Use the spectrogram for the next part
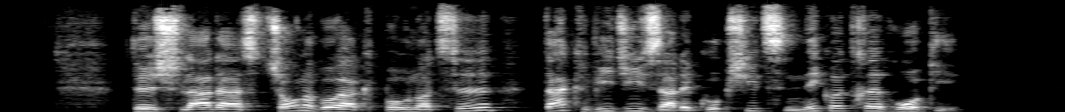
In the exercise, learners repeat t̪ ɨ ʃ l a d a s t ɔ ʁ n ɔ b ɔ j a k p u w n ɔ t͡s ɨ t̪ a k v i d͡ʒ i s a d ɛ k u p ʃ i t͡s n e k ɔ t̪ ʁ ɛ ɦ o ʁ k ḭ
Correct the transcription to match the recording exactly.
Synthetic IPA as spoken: t̪ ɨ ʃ l a d a s t͡ʃ ɔ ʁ n ɔ b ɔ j a k p ɔ w n ɔ t͡s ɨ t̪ a k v i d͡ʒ i z a d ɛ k u p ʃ i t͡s n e k ɔ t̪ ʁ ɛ ɦ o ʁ k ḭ

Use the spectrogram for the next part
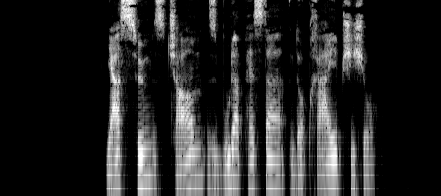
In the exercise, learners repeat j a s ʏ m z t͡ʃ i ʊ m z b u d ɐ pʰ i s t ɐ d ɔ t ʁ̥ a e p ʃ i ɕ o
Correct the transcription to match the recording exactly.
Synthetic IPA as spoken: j a s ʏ m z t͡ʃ a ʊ m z b u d a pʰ ɛ s t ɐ d ɔ p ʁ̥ a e p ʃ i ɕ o

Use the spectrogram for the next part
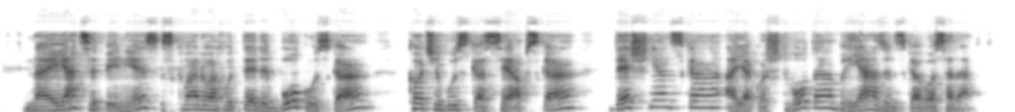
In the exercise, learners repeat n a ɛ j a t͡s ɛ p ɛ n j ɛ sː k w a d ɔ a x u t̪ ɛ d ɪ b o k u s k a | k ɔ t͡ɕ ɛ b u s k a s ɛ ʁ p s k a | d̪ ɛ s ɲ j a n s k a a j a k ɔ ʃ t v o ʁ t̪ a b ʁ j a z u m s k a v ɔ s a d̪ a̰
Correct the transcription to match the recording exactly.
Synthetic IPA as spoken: n a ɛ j a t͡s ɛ p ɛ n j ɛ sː k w a d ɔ a x u t̪ ɛ d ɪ b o k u s k a | k ɔ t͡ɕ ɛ b u s k a s ɛ ʁ p s k a | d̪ ɛ ʃ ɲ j a n s k a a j a k ɔ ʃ t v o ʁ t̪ a b ʁ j a z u n s k a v ɔ s a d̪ a̰

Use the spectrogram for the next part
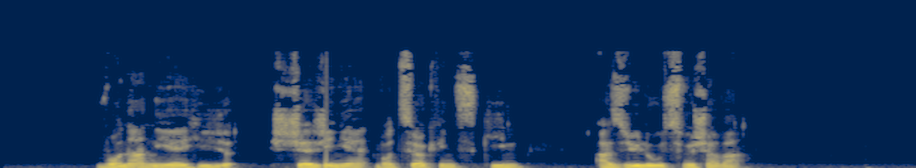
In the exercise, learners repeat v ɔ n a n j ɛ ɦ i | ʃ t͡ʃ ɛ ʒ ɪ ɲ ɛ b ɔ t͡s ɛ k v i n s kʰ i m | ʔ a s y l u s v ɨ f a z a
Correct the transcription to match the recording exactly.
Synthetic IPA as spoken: v ɔ n a n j ɛ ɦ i | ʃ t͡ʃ ɛ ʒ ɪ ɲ ɛ v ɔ t͡s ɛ k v i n s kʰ i m | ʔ a z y l u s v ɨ ʃ a v a

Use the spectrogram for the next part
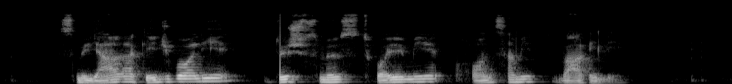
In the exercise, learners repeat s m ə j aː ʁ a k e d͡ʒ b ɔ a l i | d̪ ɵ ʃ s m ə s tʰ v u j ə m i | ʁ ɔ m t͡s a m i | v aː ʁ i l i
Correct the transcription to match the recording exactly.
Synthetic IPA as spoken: s m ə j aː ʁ a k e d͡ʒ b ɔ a l i | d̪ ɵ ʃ s m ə s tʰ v ɔ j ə m i | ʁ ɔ n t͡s a m i | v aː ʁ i l i

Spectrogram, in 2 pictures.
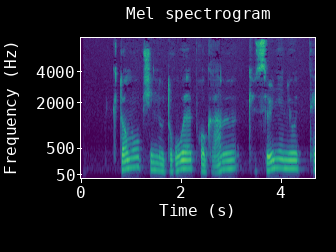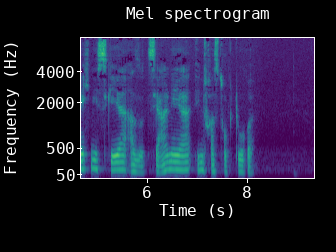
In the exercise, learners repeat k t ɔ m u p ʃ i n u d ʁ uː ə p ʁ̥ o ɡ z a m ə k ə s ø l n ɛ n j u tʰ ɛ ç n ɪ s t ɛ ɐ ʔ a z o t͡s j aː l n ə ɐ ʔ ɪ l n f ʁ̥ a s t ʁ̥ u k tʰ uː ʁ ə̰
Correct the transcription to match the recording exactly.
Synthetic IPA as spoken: k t ɔ m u p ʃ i n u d ʁ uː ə p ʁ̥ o ɡ ʁ a m ə k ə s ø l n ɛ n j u tʰ ɛ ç n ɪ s k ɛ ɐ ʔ a z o t͡s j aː l n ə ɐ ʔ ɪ n f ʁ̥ a s t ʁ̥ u k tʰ uː ʁ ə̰

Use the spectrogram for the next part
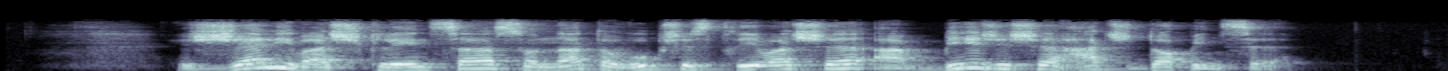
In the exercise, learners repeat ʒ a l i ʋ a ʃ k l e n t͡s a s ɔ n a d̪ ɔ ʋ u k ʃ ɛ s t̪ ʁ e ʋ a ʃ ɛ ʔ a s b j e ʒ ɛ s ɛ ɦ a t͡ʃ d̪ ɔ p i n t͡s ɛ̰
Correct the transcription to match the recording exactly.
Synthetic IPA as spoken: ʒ ɛ l i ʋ a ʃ k l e n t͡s a s ɔ n a t̪ ɔ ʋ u p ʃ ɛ s t̪ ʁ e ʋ a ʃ ɛ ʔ a b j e ʒ ɛ ʃ ɛ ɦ a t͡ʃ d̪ ɔ p i n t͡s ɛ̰

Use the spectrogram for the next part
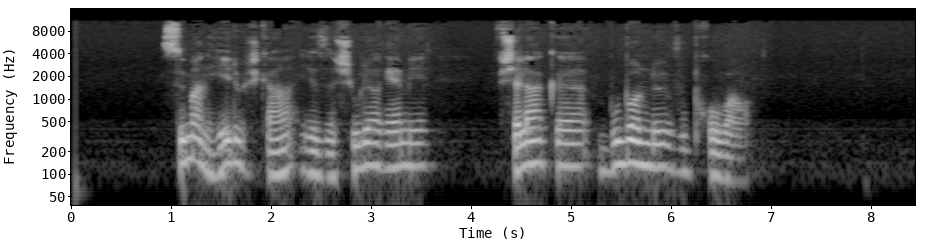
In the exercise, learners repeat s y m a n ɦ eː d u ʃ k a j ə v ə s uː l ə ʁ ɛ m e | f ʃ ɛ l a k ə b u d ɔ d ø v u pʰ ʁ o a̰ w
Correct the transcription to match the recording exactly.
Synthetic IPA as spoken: s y m a n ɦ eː d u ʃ k a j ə z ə ʃ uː l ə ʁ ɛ m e | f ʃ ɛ l a k ə b u b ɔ n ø v u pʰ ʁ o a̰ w

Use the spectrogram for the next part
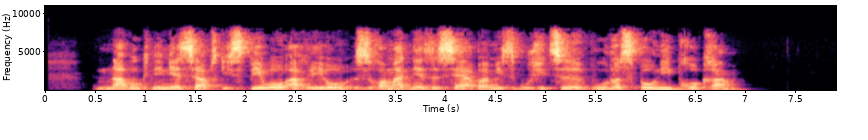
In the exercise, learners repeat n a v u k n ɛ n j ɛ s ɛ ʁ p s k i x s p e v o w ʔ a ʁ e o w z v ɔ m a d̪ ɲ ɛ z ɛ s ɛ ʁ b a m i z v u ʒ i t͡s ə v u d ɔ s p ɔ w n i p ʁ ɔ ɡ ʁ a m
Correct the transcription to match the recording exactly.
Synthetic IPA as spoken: n a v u k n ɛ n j ɛ s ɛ ʁ p s k i x s p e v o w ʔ a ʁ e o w z ʁ ɔ m a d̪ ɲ ɛ z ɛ s ɛ ʁ b a m i z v u ʒ i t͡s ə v u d ɔ s p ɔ w n i p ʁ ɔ ɡ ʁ a m

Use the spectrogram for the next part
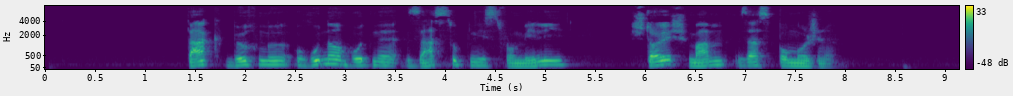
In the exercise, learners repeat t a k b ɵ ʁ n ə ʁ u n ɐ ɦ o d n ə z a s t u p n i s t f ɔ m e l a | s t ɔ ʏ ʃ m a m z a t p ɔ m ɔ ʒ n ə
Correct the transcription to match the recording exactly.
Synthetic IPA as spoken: t a k b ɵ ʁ m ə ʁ u n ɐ ɦ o d n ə z a s t u p n i s t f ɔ m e l i | ʃ t ɔ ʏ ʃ m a m z a s p ɔ m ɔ ʒ n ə

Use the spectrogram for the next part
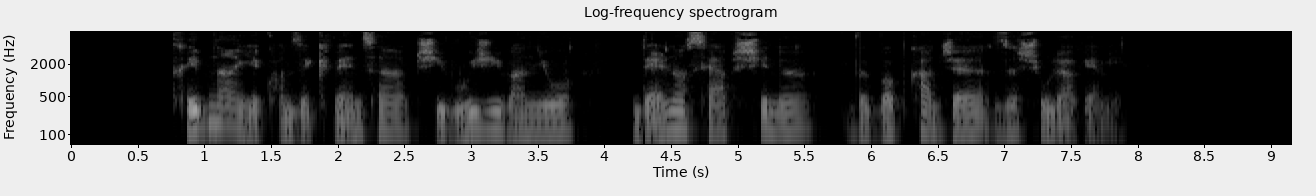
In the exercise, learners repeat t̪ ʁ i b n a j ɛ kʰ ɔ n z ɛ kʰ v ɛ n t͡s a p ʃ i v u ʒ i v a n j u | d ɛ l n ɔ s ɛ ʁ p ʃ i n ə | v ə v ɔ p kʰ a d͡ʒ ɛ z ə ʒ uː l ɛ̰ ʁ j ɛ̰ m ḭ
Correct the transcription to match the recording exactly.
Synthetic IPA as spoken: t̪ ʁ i b n a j ɛ kʰ ɔ n z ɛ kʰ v ɛ n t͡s a p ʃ i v u ʒ i v a n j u | d ɛ l n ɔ s ɛ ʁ p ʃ i n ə | v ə v ɔ p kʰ a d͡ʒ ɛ z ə ʃ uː l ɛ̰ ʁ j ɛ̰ m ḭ

